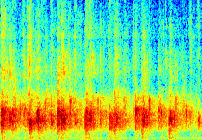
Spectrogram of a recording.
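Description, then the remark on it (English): An audience gives a man a big, warm round of applause, a dense, steady wash of many hands clapping together that carries on throughout, fairly soft. “Give him a big warm round of applause.”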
